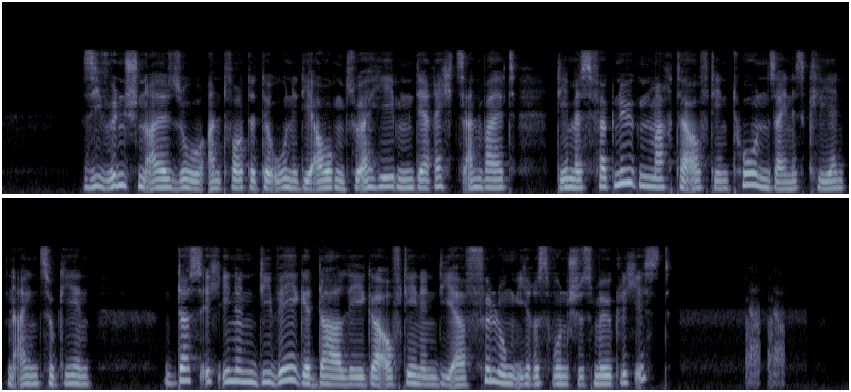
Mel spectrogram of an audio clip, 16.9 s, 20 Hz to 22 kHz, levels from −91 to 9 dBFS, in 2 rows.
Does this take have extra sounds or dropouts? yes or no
yes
